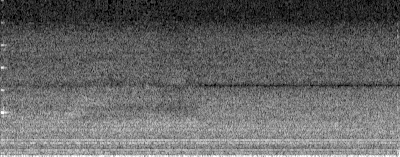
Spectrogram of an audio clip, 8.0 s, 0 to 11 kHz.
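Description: Small 12 V cooling fan on a resistor bank's heatsink running steadily: a faint even hiss with a thin steady hum.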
